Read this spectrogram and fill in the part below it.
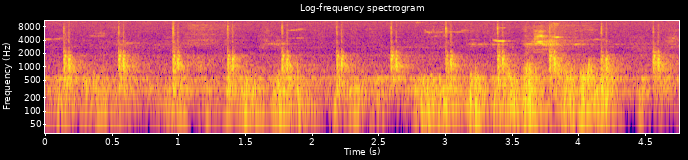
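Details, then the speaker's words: H-Calory diesel heater with a replacement WAYSKA fuel pump fitted, shell off, priming; soft, even ticks about 2.5 per second under the fan hum, much quieter than the original pump. Normal fuel pump clicking. "You are hearing a clicking noise, but it is a lot quieter than the original. And keep in mind, the shell is not even on yet."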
